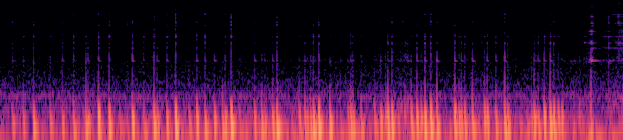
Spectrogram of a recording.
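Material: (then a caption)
Ceramic. Fingertips rub and scratch across a solid, empty glazed ceramic owl plate held near the mic, making a dense run of soft, low scrapes and taps with faint bright edges. The plate is then held up still, and the sound drops away at the end.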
